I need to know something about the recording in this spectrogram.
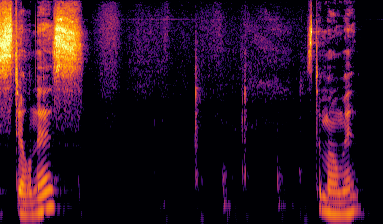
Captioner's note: pause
